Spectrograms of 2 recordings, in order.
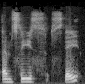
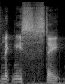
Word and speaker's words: McNeese State: MC State, I think that says MNCESE State. It's McNeese State is McNeese State.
